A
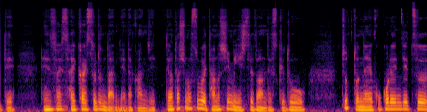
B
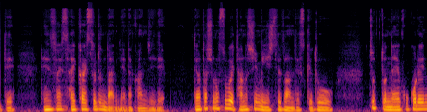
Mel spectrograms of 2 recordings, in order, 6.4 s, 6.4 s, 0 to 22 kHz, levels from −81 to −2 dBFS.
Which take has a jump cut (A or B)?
A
